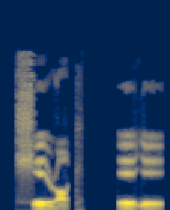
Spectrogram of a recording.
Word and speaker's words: широкий: Б-Е-Р-У-Л-В-Е-Р-У-С-А-Ж-Е-Н-Д-Е-Р-Е-В-Е-Р-Я-М-И. Широкий. Prospect. Bile Vysajan Beriviami. Breakdown. Shiroki. Shirok. Iyi. This is the adjective broad in Russian. It's pronounced as Shiroki.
